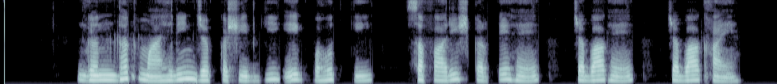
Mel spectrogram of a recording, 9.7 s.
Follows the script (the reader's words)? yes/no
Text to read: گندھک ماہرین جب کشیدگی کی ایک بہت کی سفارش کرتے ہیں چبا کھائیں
no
